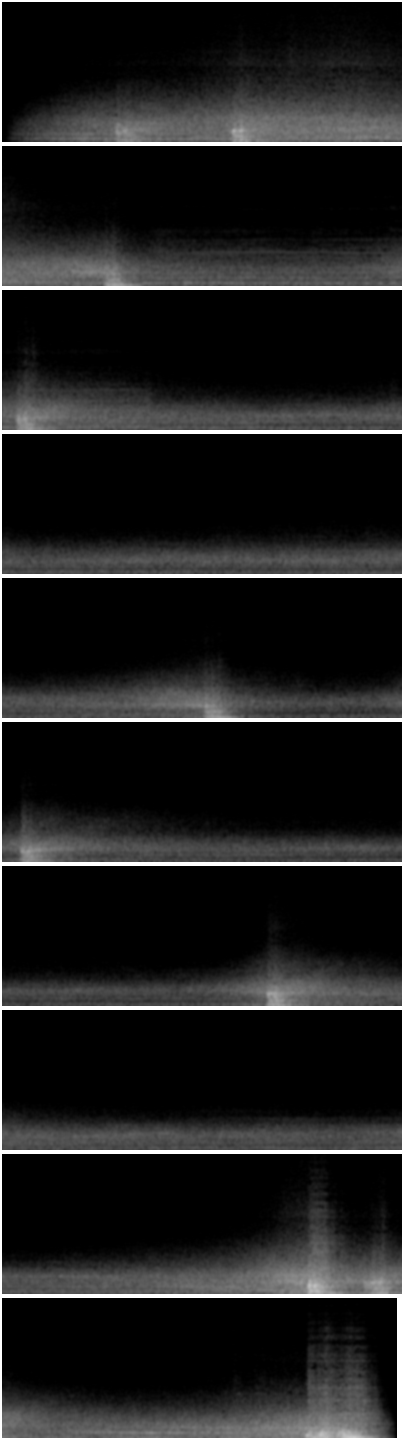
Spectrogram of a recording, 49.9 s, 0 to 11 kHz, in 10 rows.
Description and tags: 18092014 s3 under flyover 001
Fieldrecording made during field pilot reseach (Moving modernization
project conducted in the Department of Ethnology and Cultural
Anthropology at Adam Mickiewicz University in Poznan by Agata Stanisz and Waldemar Kuligowski). Under the S3 flyover in Świebodzin (on the crossroad with the national road no. 92).
street, traffic, poland, road, flyover, fieldrecording, wiebodzin, noise, car, lubusz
